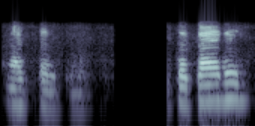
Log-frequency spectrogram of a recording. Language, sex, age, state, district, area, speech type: Marathi, male, 45-60, Maharashtra, Nanded, rural, conversation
